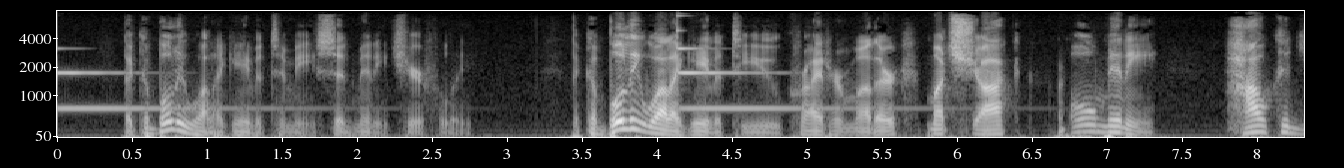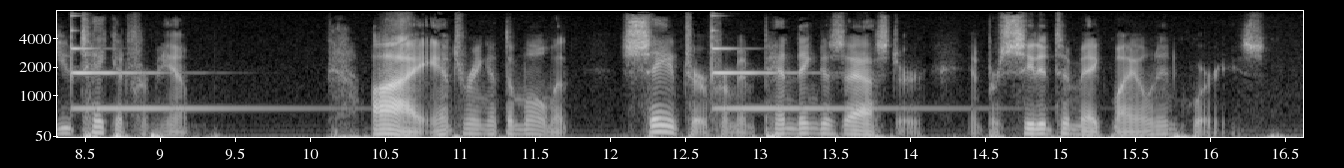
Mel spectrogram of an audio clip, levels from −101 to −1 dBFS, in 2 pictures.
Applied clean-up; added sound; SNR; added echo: none; Glass; 10 dB; none.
